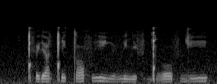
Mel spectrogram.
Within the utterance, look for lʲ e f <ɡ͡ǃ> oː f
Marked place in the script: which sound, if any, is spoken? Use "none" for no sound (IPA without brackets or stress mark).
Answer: ɡ͡ǃ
